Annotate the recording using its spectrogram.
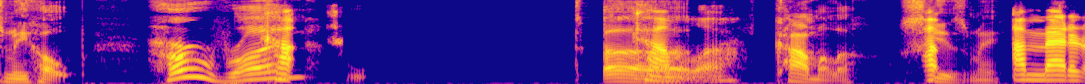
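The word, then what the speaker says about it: Kamala: People saying that Camala would have been a better choice, which is also what gives me hope. Her run uh Kamla, excuse me.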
